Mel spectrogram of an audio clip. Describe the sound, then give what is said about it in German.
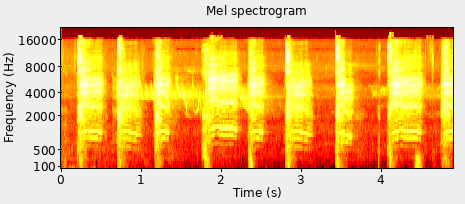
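Sheep bleat repeatedly, a rapid series of about nine loud, wavering calls in quick succession, with no voices present. “Flicken Sie etwa gerade dieses Schaf?”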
